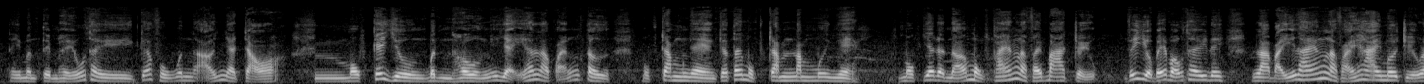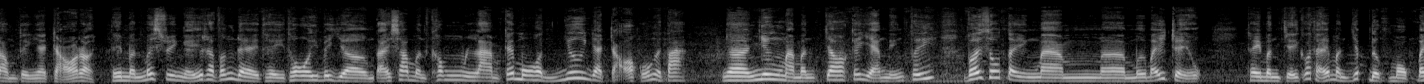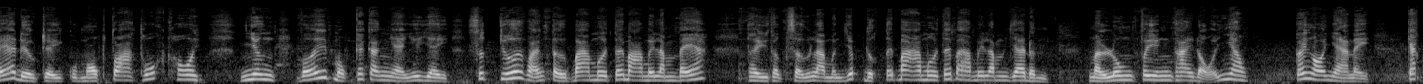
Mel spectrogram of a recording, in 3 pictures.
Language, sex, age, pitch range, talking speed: Vietnamese, female, 20-39, 160-215 Hz, 215 wpm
